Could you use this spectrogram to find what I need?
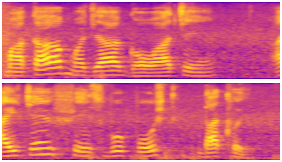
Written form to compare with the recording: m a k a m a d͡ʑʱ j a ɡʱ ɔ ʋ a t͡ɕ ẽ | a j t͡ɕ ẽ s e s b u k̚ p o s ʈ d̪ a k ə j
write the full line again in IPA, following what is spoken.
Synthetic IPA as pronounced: m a k a m ə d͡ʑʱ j a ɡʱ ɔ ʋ a t͡ɕ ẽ | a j t͡ɕ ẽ f e s b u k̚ p o s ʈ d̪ a kʰ ə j

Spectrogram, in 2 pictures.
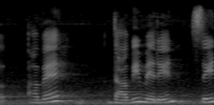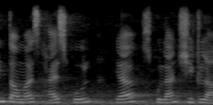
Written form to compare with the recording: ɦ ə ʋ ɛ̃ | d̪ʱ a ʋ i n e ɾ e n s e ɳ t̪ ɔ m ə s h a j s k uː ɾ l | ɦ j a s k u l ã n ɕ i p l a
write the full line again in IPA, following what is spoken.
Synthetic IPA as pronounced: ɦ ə ʋ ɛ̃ | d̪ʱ a ʋ i m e ɾ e n s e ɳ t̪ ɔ m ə s h a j s k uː l | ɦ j a s k u l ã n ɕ i k l a

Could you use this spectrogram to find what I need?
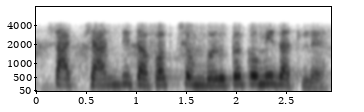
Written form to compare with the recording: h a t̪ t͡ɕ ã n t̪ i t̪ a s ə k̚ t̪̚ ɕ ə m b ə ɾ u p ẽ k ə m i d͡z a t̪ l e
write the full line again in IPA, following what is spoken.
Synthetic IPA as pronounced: s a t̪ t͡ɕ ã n d̪ i t̪ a f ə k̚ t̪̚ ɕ ə m b ə ɾ u p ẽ k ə m i d͡z a t̪ l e

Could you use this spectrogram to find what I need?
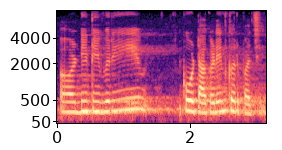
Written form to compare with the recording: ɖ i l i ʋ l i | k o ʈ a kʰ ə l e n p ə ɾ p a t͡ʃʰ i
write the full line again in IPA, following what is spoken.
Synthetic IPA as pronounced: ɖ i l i ʋ ɾ i | k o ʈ a k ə ɽ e n k ə ɾ p a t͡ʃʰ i

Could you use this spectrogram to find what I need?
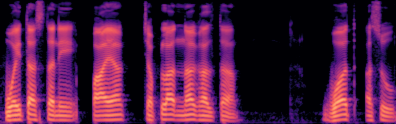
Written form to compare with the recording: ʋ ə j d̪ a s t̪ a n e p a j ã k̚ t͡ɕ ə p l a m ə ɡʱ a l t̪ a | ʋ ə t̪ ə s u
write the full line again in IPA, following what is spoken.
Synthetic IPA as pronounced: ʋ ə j t̪ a s t̪ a n e p a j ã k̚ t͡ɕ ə p l a n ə ɡʱ a l t̪ a | ʋ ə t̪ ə s u

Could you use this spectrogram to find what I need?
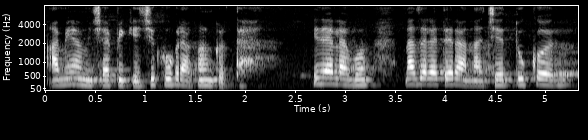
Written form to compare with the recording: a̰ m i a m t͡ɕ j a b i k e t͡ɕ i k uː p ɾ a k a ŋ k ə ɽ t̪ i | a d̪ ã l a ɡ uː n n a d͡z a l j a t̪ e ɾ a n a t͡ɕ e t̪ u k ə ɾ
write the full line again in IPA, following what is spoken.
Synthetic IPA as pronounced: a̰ m i a m t͡ɕ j a p i k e t͡ɕ i kʰ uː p ɾ a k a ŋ k ə ɾ t̪ a | i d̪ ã l a ɡ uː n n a d͡z a l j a t̪ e ɾ a n a t͡ɕ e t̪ u k ə ɾ

